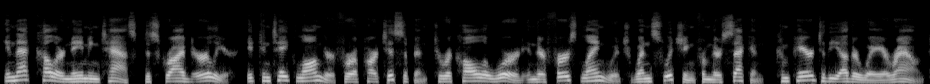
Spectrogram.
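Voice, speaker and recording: Male reporter-narrator, husky tone, lively delivery, explains clearly, dry close sound. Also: mid-range voice, no room sound. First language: English. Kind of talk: scripted documentary narration.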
